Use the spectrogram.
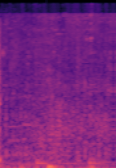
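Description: Horse hooves in Kingdom Come: Deliverance II, a few soft clip-clop steps close by, quiet and brief with no talk over them.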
